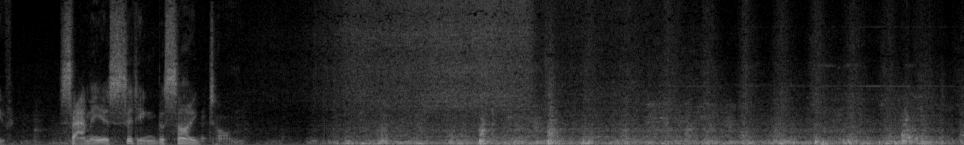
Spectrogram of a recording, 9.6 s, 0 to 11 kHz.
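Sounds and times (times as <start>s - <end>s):
speech: 0.0s - 3.6s
steam venting from steam train: 2.6s - 7.0s
steam train chugging and pulling out of station: 2.6s - 9.6s
rail clatter: 3.0s - 9.6s.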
